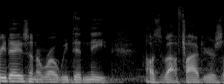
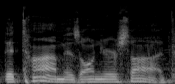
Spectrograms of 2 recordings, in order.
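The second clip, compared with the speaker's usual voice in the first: slow, building louder prophecy; prophetic declaration; 2 semitones higher, 5 dB louder, slower than usual. Acted. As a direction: declare each time stronger. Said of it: "the Lord says".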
